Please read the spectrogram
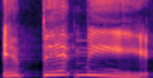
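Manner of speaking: high, slow, startled yell.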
